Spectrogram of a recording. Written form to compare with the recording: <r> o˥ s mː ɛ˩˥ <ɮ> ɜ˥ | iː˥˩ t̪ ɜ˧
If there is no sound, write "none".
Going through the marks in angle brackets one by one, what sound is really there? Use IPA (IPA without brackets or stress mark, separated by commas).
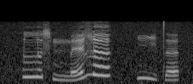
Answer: lː, ɮ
